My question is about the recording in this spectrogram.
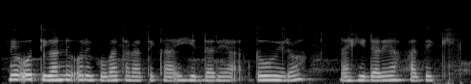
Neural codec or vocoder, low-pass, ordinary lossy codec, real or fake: none; 7.2 kHz; none; real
